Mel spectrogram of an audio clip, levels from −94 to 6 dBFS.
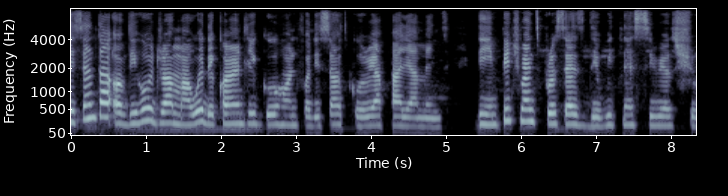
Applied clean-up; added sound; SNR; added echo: none; none; none; none.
